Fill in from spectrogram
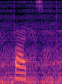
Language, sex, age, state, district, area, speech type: Marathi, female, 18-30, Maharashtra, Sindhudurg, rural, read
